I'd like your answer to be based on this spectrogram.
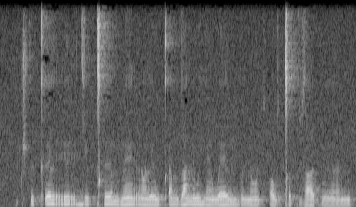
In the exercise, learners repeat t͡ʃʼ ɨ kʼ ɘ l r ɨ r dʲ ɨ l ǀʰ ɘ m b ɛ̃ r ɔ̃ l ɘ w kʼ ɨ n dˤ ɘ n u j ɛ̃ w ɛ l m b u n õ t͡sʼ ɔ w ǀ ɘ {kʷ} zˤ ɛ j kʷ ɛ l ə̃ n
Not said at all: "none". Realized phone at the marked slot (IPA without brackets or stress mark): kʷ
